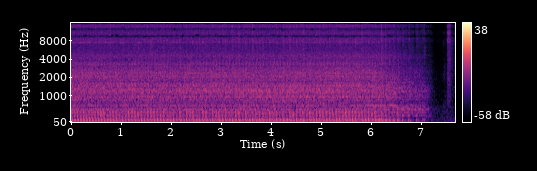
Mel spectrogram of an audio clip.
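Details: Brand-new Predator 212cc single-cylinder engine on a plate compactor, first start with fresh oil and gas, idle raised slightly: steady, even putter at settled idle with no misses or knocks until shutdown; running healthy.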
